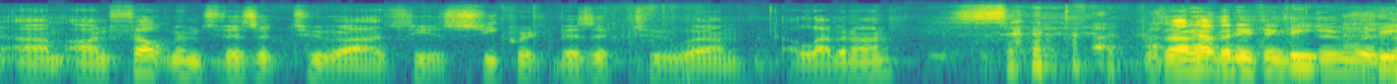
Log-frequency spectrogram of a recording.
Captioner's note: laughter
